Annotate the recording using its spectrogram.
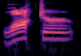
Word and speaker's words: Walkter: You don't have to read this part aloud, but for pronunciation purposes, Walkter rhymes with doctor.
